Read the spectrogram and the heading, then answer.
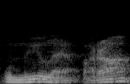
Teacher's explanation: унылое – это протяжное «ы», как будто бы такое длинное размышление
